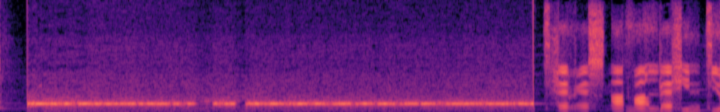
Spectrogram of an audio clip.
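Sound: audio game cue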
